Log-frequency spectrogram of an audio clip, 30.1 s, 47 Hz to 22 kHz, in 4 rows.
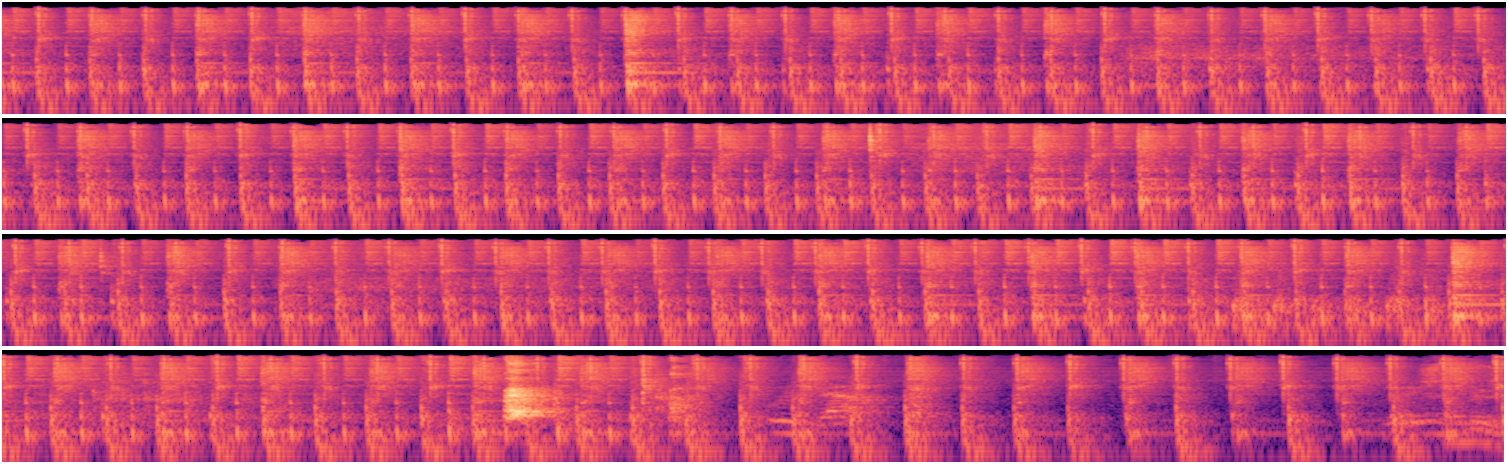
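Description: A drum kit played in a fast, steady groove of rapid, even strokes, which thins out over the last few seconds. About 25 seconds in, a dog barks once, loudly.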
